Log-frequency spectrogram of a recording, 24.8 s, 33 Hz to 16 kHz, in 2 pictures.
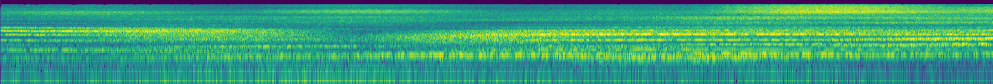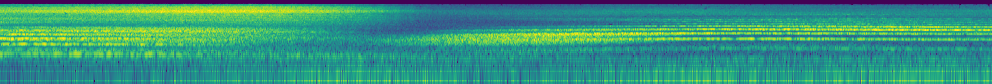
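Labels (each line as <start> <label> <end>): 0.0 A metallic monster growl. 16.8
6.4 A synthetic siren sounds. 16.3
18.0 A synthetic siren sounds. 24.8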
